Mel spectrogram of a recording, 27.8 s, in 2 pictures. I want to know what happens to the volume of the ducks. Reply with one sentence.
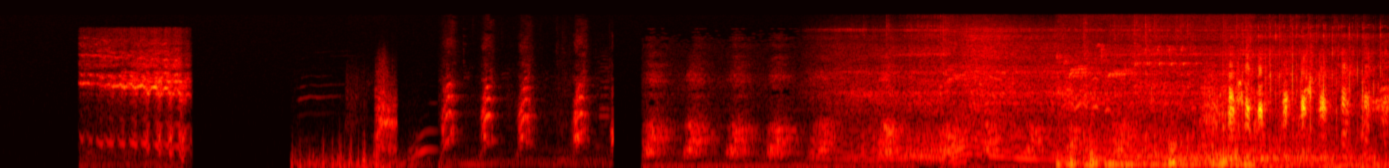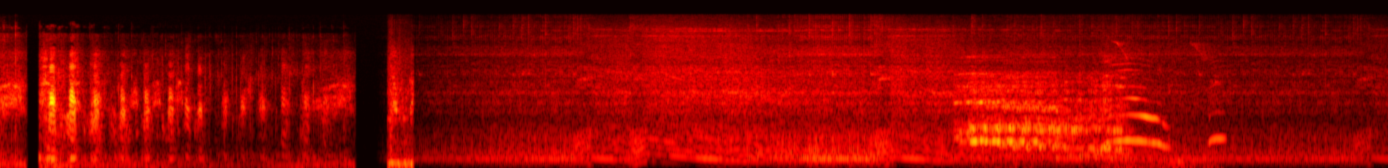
The loudness of the ducks goes down.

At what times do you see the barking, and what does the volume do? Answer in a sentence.
The barking can be heard from 3.7 to 11.4 s, at a steady volume.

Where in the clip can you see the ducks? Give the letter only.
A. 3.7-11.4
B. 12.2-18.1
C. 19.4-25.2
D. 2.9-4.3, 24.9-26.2
B.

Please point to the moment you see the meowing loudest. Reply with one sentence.
The loudest moment of the meowing is at 25 seconds.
